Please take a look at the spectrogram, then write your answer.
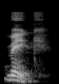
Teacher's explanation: এই যে কে আছে এই কেটা একটু ক্ষয়ের মতন হবে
